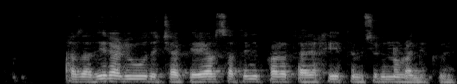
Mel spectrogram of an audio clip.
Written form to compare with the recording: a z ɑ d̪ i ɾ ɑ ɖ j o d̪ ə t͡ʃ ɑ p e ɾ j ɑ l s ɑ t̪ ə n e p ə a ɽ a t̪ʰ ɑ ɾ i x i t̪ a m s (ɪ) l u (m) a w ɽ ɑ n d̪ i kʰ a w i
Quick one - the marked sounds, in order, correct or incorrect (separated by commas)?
incorrect, incorrect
